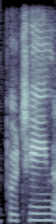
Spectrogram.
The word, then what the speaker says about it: poutine: The poutine.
